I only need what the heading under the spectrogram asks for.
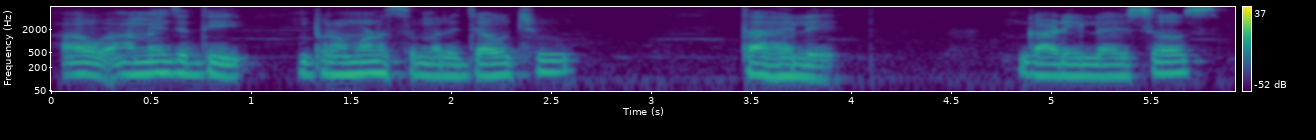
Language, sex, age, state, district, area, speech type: Odia, male, 45-60, Odisha, Nuapada, rural, spontaneous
